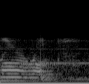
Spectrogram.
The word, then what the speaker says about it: larynx: is basically the faerin don't say fairx or LX it's fair Rinx and lay rinks I just have to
